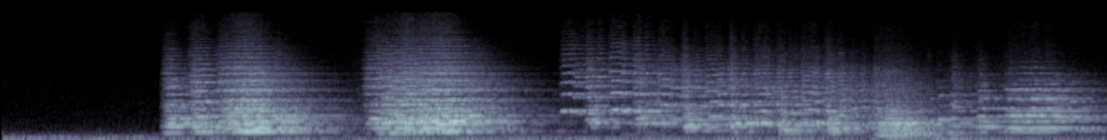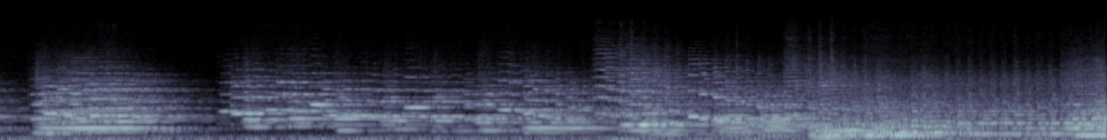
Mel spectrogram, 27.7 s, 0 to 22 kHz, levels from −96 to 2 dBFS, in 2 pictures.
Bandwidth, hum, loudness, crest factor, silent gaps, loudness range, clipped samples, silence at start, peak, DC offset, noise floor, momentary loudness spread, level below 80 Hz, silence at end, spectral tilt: 12.5 kHz; none; -33 LUFS; 20 dB; none; 7 LU; under 0.1%; 0.1 s; -12 dBFS; under 0.1%; -53 dBFS; 14 LU; -52 dBFS; 0 s; -7 dB/octave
